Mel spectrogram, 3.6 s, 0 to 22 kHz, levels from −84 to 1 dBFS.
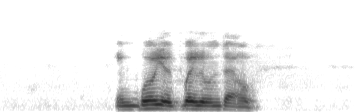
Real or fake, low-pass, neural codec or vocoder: fake; 7.2 kHz; codec, 16 kHz, 1 kbps, FunCodec, trained on LibriTTS, 50 frames a second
